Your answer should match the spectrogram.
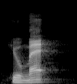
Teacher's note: it's actually accented on the last syllable, Yume. Of course, this in standard Japanese, there might be different accents, positions of the accent because of dialects, but let's stick to standard Japanese, so Yume.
